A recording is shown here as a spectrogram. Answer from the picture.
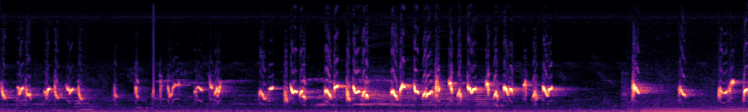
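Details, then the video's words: Yellow-vented bulbul in energetic song in the wild: a long, lively chattering warble of rapid, looping notes running for several seconds, followed by a few separate chirps. "trucukan gacor ngalas full suara alam"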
